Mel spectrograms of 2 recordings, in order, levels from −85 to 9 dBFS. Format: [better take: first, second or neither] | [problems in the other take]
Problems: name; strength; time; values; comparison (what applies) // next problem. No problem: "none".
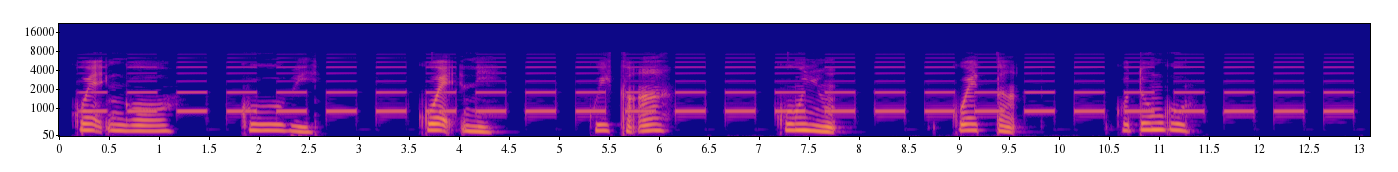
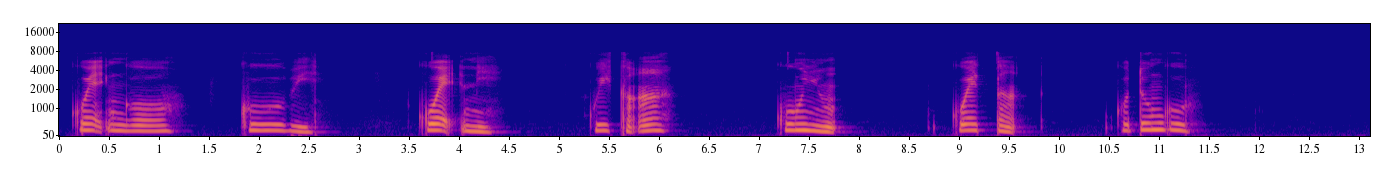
second | noise reduction (classical method Wiener filter)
